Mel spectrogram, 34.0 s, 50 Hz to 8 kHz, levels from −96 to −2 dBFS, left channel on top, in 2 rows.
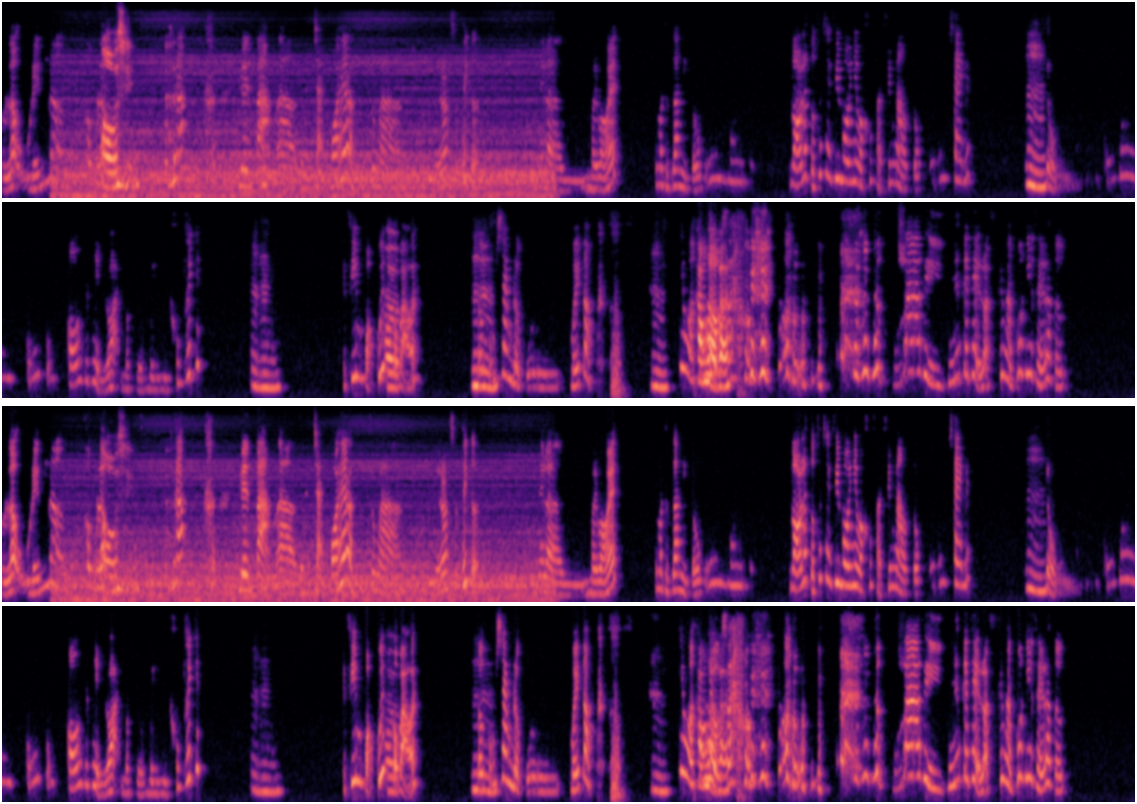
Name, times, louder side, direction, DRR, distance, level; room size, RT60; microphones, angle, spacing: voice 1, 0.0-1.6 1.9-2.8 3.0-7.3 8.0-9.2 9.8-11.2 11.8-13.8 14.0-14.5 15.7-15.8 16.6-20.0 22.2-23.2 24.1-26.3 27.1-28.3 28.6-29.3 29.6-32.9, right 6 dB, 80° right, 0.4 m, -32 dB
sound 1, 0.7-8.3, equal, 10° right, 0.7 m, -36 dB
voice 2, 1.5-2.0 2.4-2.7 6.3-6.4 8.7-8.9 15.4-15.7 20.7-21.2 22.7-23.0 24.0-24.4 26.7-27.0 27.4-27.9 28.2-28.5 29.8-30.0, left 6 dB, 40° left, 0.3 m, -26 dB
5.2 x 2.1 x 2.3 m
head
